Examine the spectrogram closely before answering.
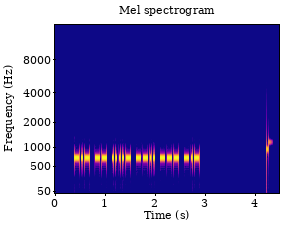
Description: Morse code, heard as a keyed tone, about 36 wpm, 700 Hz. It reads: KM4ZOK
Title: USA Call Signs - 6 Characters - 6x Character Spacing - 35wpm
